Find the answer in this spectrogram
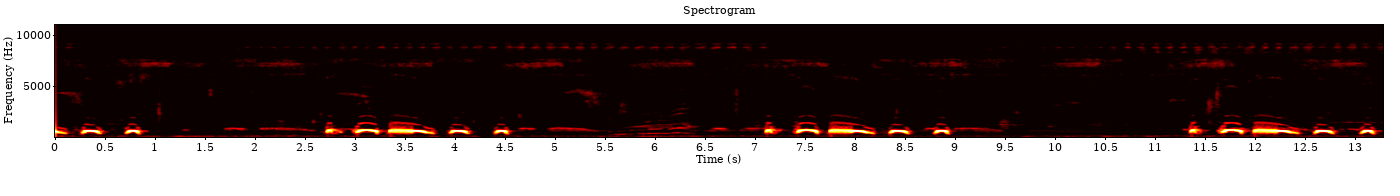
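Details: Repeated calling of a spotted dove. Three bursts of low, mellow coos, each a string of short, arched hoots around one longer, drawn-out, downslurred note. The bursts come several seconds apart.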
